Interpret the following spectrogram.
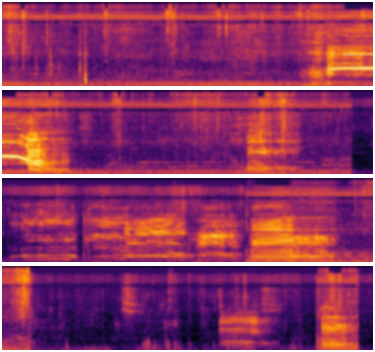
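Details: Cow mooing over a steady low hum: one loud, sustained moo near the start, then a run of shorter, closely spaced moos and grunting calls, and a final brief moo.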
